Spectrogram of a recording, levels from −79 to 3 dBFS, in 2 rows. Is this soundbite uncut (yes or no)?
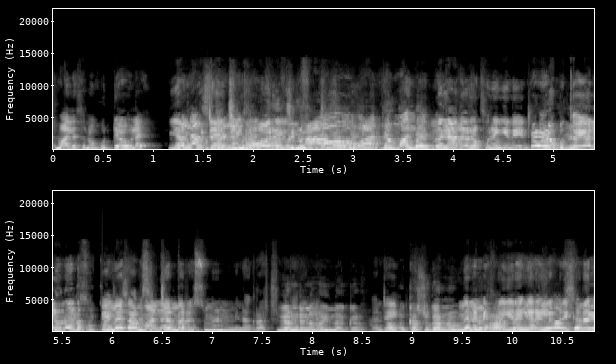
no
